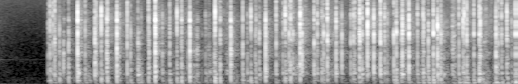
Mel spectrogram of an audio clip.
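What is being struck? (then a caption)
Cardboard box of paper straws. Long white nails tap rapidly across the front and edges of a flat kraft cardboard box with a clear window, full of paper straws and held in both hands. After a brief silence, a dense stream of short, dry, crisp clicks starts, with a bright edge and almost no ring.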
